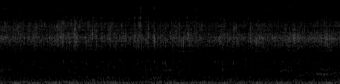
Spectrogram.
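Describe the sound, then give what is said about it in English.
Food sizzles and fries in a pan, a steady crackling hiss with fine popping that holds evenly throughout, with no voices. “I don't want to burn this thing”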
